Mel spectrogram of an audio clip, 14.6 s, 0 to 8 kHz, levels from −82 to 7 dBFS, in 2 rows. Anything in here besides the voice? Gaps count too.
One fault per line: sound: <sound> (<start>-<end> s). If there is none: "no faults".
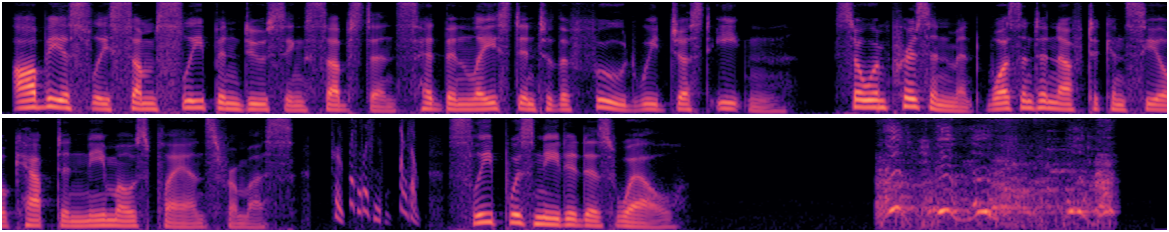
sound: chirp (9.3-9.9 s)
sound: bark (12.7-14.3 s)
